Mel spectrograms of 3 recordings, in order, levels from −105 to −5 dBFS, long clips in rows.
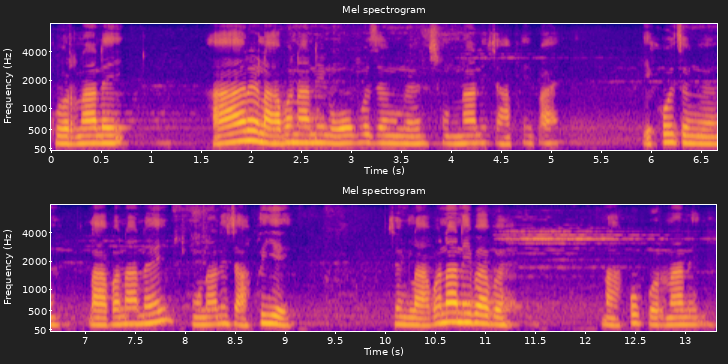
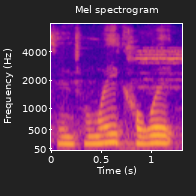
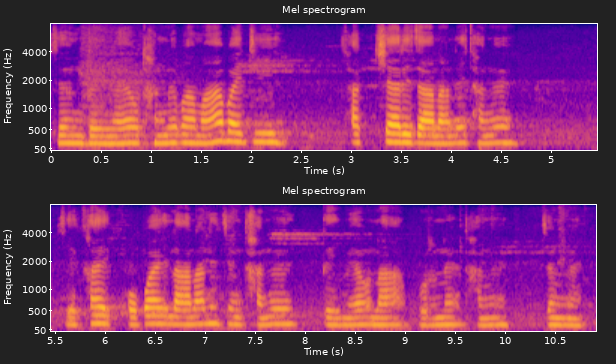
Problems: low volume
